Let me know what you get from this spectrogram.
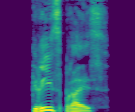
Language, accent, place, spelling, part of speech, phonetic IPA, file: German, Germany, Berlin, Grießbreis, noun, [ˈɡʁiːsˌbʁaɪ̯s], De-Grießbreis.ogg
- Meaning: genitive singular of Grießbrei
